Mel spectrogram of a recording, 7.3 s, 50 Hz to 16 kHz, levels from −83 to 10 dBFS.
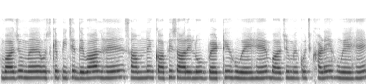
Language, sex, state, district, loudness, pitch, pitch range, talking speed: Hindi, female, Uttarakhand, Tehri Garhwal, -17 LUFS, 245 Hz, 235-250 Hz, 155 wpm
